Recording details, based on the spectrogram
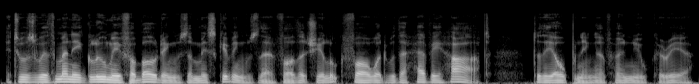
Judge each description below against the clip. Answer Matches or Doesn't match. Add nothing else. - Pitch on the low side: Matches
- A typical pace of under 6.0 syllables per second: Doesn't match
